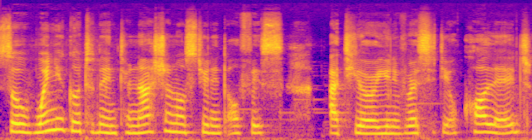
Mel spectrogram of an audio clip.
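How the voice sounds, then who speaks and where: At a moderate pace, a woman speaks with a fairly high pitch. Her intonation stays fairly even. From Democratic Republic of Congo. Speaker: vlogger, former refugee. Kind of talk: casual vlog talk to camera.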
